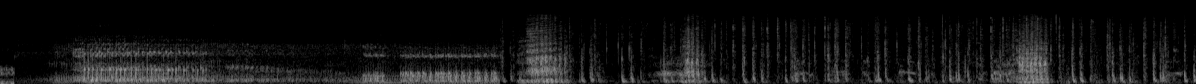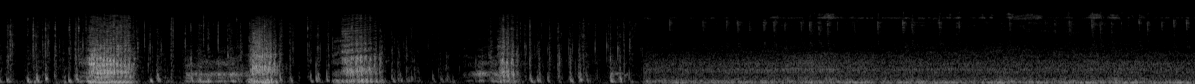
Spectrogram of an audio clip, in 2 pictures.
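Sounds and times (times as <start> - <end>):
horses neighing: 3.6 - 5.8, 6.4 - 7.2, 9.8 - 10.6, 12.8 - 15.9
hoofbeats clattering: 5.0 - 23.9.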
